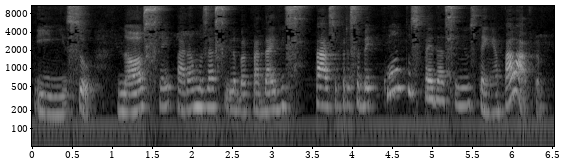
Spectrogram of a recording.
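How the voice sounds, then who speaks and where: A woman teacher giving a lesson to small children, in a sing-song way, stretching key words slowly and coaxing answers with questions. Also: on the high side, lively intonation, vocal fry, pushed and bright, slight background noise. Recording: roomy echo.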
